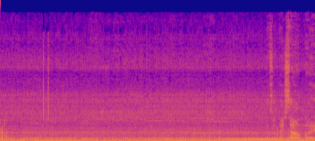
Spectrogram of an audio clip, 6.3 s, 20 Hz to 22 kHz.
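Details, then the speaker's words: 2014 Mustang GT on its first ride after home-installed 4.56 rear ring and pinion gears: steady mid-pitched whine over road rumble; rear gear whine suspected. "it's not real loud it's I mean you can hear it and it does have a wine to it and it but it doesn't really get louder when you go on the interstate"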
